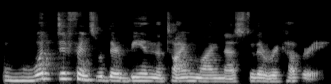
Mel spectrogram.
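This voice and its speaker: Female interviewer with a low-pitched voice, chatty and effusive, loosely wandering through informal conversation. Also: expressive, quick pace, dark tone. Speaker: podcast host, interviewer.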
